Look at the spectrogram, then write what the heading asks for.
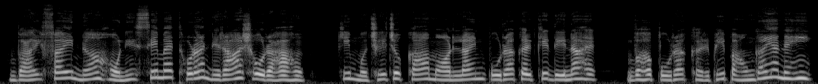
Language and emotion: Hindi, fearful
